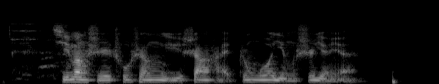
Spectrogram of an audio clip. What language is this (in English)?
Chinese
